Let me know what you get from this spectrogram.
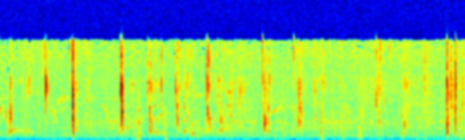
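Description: Close-up eating sounds: biting and chewing cooked chicken feet, heard as irregular sharp mouth clicks and smacks, several a second.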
